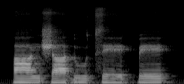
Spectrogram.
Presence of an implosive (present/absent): present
